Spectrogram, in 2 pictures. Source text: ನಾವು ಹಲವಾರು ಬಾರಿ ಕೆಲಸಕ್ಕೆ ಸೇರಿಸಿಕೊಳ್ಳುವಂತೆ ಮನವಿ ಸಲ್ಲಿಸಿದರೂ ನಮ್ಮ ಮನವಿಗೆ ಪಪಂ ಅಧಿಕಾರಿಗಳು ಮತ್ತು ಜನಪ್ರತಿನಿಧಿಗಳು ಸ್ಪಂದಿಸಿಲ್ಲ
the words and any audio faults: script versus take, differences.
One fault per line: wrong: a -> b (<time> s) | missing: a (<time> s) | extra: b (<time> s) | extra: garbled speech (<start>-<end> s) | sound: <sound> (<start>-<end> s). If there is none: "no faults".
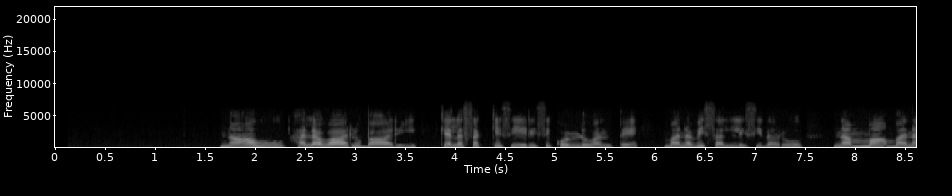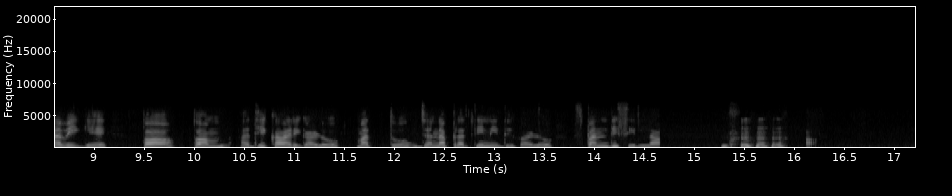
sound: laugh (15.3-16.0 s)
